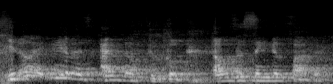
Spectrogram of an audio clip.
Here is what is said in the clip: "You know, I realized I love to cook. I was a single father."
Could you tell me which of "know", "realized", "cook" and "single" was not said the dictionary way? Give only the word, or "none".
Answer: realized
